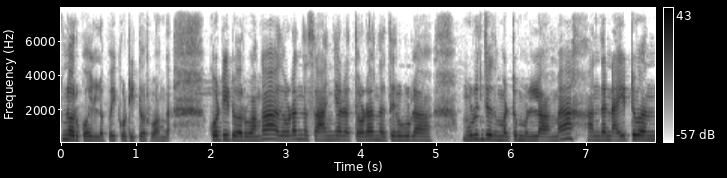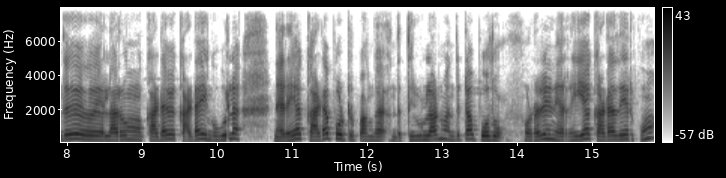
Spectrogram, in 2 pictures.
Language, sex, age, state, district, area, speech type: Tamil, female, 30-45, Tamil Nadu, Pudukkottai, rural, spontaneous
